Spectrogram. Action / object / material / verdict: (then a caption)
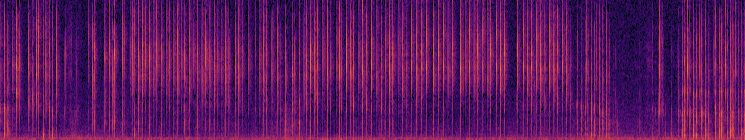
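tap / small plastic cosmetic squeeze tube tapped with metal-tipped nails / plastic / none. A small white plastic BB cream tube with a blue cap is turned in the hand and tapped rapidly with paper-clip-covered nails. This produces a dense stream of sharp, bright, dry clicks and light rattling with almost no low end, with a brief lull just past the twelve-second mark before the tapping resumes.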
